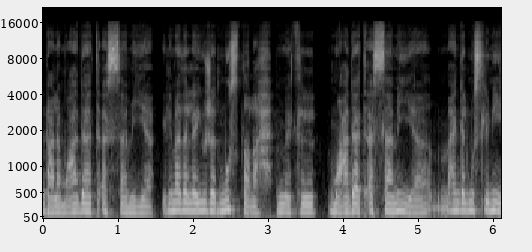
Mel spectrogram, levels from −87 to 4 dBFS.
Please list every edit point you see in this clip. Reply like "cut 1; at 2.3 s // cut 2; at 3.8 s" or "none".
cut 1; at 1.6 s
